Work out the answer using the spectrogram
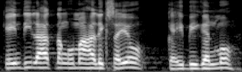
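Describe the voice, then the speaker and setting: A male pastor preaching a sermon at a worship festival, full of energy and humor, dropping low and soft when he quotes Jesus. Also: quick pace, smooth. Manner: animated preaching, drops low and soft for quoted lines, jokes with the crowd. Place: large hall at a worship event.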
